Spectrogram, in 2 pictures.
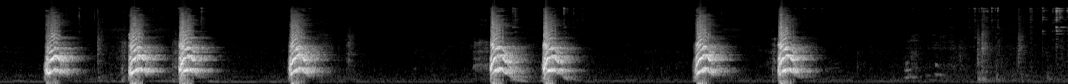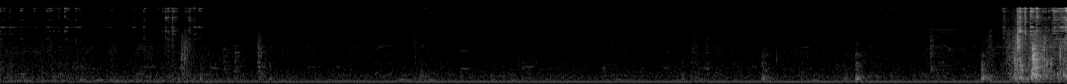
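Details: Bo, a small Jackshund, barking at a dancing, twisting toy: eight sharp barks, mostly in quick pairs, over the first eight seconds, then faint rustling and near quiet.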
